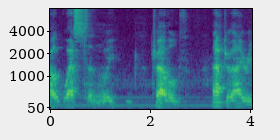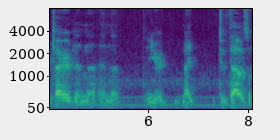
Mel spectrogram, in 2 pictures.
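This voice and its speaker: A man's very deep, low voice with a Canadian accent, very slow and fairly even in intonation, full of long, frequent pauses and big swings in loudness, over noticeable background noise. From Ontario, Canada (Aurora). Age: 80s+. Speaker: longtime local resident. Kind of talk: oral history interview. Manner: halting.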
